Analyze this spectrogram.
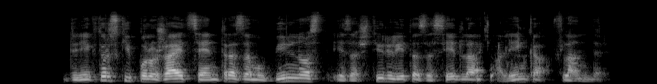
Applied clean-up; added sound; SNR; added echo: neural mask model Resemble Enhance denoiser.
